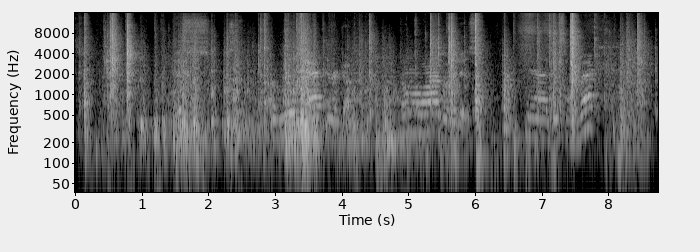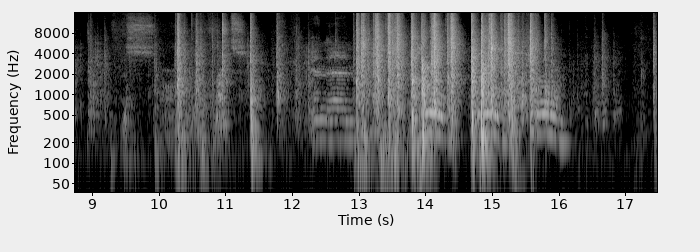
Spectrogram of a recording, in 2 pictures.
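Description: A boy's low, unclear talk with the plastic clicks and rattles of a Nerf Elite Delta Trooper blaster being handled. A quick run of clicks comes about thirteen seconds in and is the loudest part.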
